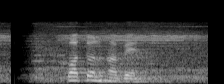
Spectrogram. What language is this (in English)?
Bangla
